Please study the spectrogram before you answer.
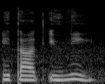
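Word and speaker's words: États-Unis: t s and hyphen u n i s itad uni that is u.s okay and the nationality is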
